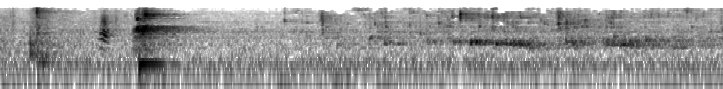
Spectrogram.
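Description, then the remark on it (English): Tequila and vodka being poured into a glass, opening with a couple of sharp glassy clinks and then a soft, steady trickle of liquid. It's quiet, with no voices. “pours tequila and vodka into a glass.”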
